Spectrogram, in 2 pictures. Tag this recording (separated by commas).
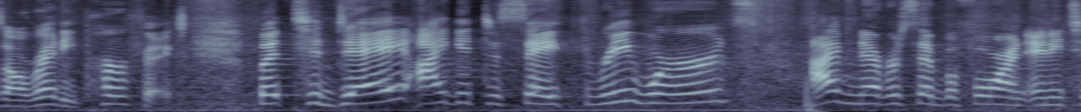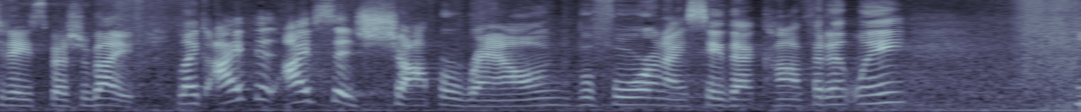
Speech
